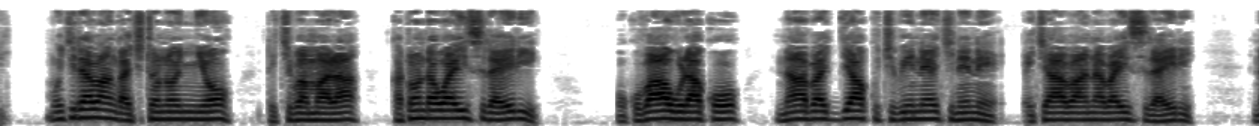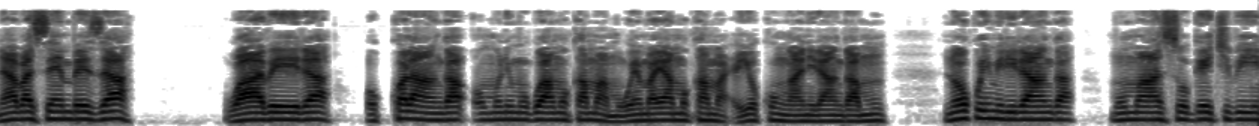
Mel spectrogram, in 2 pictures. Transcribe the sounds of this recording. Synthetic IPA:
muciɾaβaŋɡaci̥to̞no̞ɲːo̞ | te̞ciβamala | kato̞ːndawajisiɾaiɾi | o̞kuβawulako̞ | naːβaɟːakuciβiːne̞cine̞ne̞ː | caːβaːnaβajisiɾaiɾi | naːβase̞ːmbe̞za | waːβe̞ːɾa | o̞kuko̞laːŋɡaʔo̞mulimuɡwamukamamuwe̞ːmbajamukama̰ʔe̞̰jo̞ːkuŋːaːniɾaːŋɡamu | no̞ːkwiːmiɾiɾaːŋɡa | mumaːso̞ɡe̞ːciβiːna

